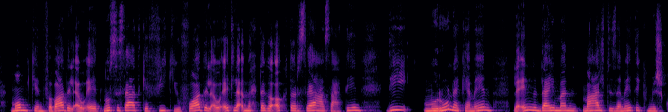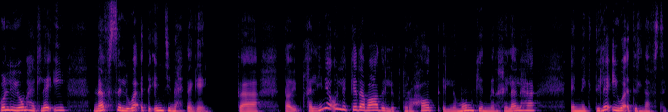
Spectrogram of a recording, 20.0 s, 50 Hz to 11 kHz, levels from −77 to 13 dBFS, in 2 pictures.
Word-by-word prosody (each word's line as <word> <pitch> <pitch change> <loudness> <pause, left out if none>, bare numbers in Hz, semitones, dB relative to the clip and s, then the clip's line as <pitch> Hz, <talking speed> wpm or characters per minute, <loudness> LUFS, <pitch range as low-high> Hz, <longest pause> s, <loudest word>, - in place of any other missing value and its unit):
ممكن 230 -2 +3
في 190 +1 0
بعض 240 +5 +5
الأوقات 205 0 0
نُص 245 +2 +3
ساعة 250 +1 +3
تكفّيكِ، 225 +1 -4
وفي 180 +3 -4
بعض 255 +3 +4
الأوقات 245 +2 +1
لأ، 245 - +3
محتاجة 220 +1 +1
أكتر 230 -2 -1
ساعة 230 +1 +2
ساعتين، 240 +6 -2 0.4
دي 295 +6 -1 0.2
مرونة 230 +8 +5
كمان، 235 +4 0 0.3
لإن 265 -2 +2
دايمًا 235 -2 +3
مع 225 +4 +3
إلتزاماتِك 230 0 -2
مش 200 0 -3
كل 275 +2 +2
يوم 275 0 +3
هتلاقي 260 +2 -2 0.4
نَفْس 250 +7 +1
الوقت 245 -2 +1
أنتِ 235 +1 +3
محتاجاه. 180 -9 -3 0.5
ف - - -5 0.6
طيب 80 0 -4
خليني 200 - -3
أقول 395 -1 -2
لِك 330 - -4
كده 300 -1 0
بعض 265 -1 +1
الاقتراحات 190 +6 -5
اللي 170 -1 -6
ممكن 225 +2 +1
من 170 -1 -6
خلالها 230 +6 -2 0.5
إنِك 190 0 0
تلاقي 245 +7 0
وقت 230 -3 0
لنَفْسِك. 160 -4 -9
230 Hz, 140 wpm, -23 LUFS, 200-250 Hz, 0.6 s, بعض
